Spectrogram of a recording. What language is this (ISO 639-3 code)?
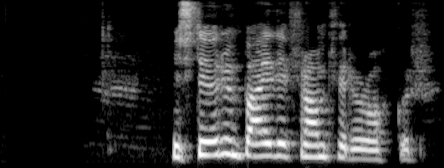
isl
